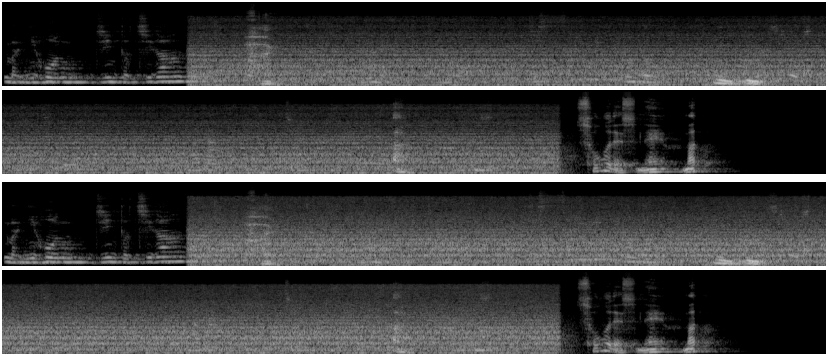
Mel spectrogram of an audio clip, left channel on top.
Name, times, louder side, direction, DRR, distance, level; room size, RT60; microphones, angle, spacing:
voice 1, 0.0-2.6 3.5-3.9 4.3-6.7 7.0-9.0 10.1-10.5 11.1-12.2 12.7-13.4, equal, 85° right, 6 dB, 5.1 m, -36 dB
sound 1, 1.8-13.8, right 3 dB, 25° right, 1.0 m, -30 dB
voice 2, 2.4-2.8 7.1-7.6 12.1-12.4 14.0-15.2, left 1 dB, 10° left, 10 dB, 1.1 m, -26 dB
25.0 x 20.0 x 8.0 m, 0.67 s
head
